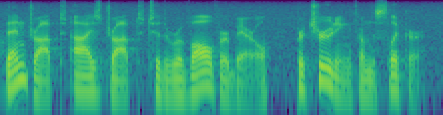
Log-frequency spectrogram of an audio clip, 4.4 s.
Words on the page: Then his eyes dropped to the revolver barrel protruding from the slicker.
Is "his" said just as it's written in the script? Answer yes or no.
no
